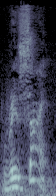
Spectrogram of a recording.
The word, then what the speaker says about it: resign: we have a verb resign r e s i g n here the g is silent but when we say resignation right the word resignation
